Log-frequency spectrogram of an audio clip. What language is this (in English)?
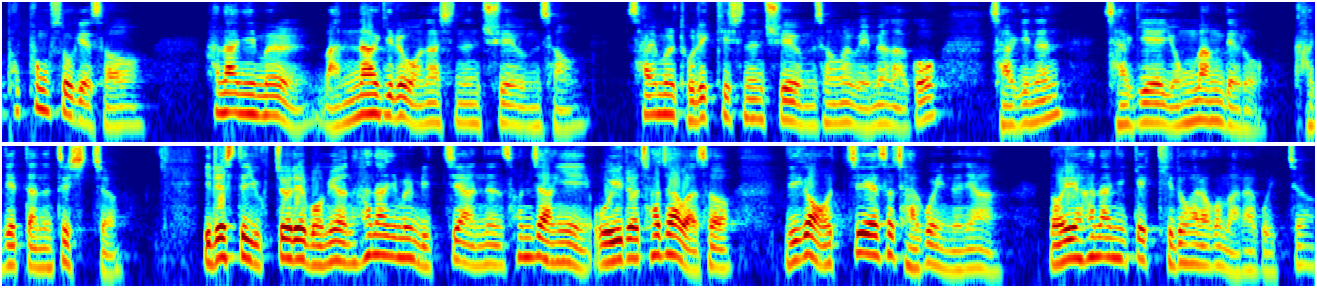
Korean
